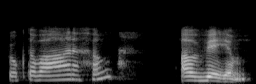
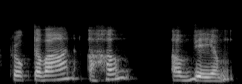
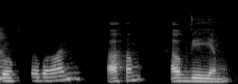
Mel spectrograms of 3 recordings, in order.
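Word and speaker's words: ಪ್ರೋಕ್ತವಾನಹಮವ್ಯಯಮ್: ಹಂ ಅವ್ಯಯಂ ಅಂತ ಬರೋದಿಲ್ಲ ಹಾಗಾಗಿ ಅಲ್ಲಿ ಅ ಹಚ್ಚತಾ ಹೋಗಿ ಪ್ರೋಕ್ತವಾನ್ ಅಹಂ ಅವ್ಯಯಂ ಅಂತ ಹೇಳ್ತಾ ಹೋಗಿ ಮತ್ತೆ ಹೇಳ್ತಾ ಇದೀನಿ ಎಲ್ಲರೂ ಕೂಡ ಕೇಳಿಸಿಕೊಳ್ಳಿ ಪ್ರೋಕ್ತವಾನ್ ಆದಮೇಲೆ ಅ ಹಚ್ಚಬೇಕು ಅಹಂ ಮ ಆದಮೇಲೆ ಮತ್ತೆ ಅ ಹಚ್ಚಬೇಕು ಅವ್ಯಯಂ ತಿಳಿತಾ ಪ್ರೋಕ್ತವಾನ್ ಅಹಂ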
